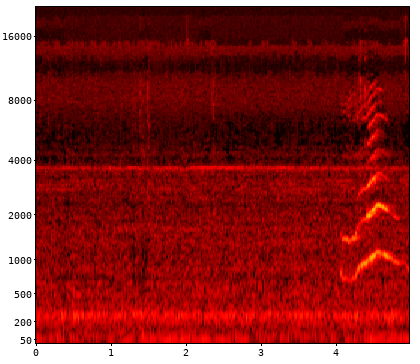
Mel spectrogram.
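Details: Pet cat meowing indoors while its owner eats: after four seconds of quiet room hum, one short, rising-then-falling meow near the end.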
